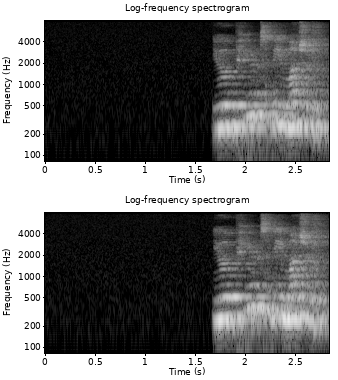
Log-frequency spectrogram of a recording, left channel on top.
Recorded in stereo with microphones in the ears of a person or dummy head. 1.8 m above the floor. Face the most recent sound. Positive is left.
turn(degrees=20)  # may be behind; listen again after turning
